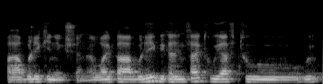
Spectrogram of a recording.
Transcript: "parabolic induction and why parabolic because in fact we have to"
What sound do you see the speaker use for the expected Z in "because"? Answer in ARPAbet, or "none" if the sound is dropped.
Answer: Z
